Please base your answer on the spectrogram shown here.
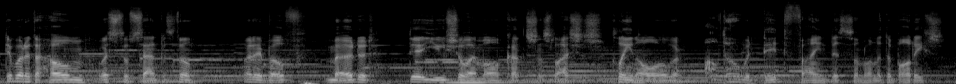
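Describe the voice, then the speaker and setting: A man's voice: low-pitched, fairly even intonation, moderate pace, close to an everyday voice. A man playing a world-weary, grave older detective in a fantasy audio drama. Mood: matter-of-fact. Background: music.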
